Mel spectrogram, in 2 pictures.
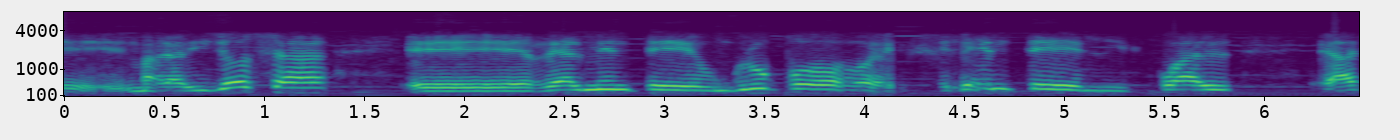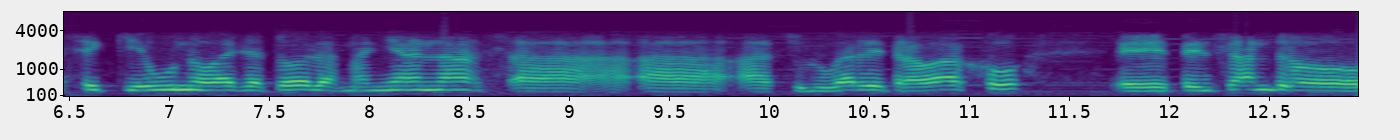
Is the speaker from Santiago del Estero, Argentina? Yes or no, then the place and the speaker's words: yes; Santiago del Estero, Argentina; born there; now in Olavarría, Argentina; Yo nací en Santiago del Estero, pero bueno, he andado por muchos lados en el país y ya te digo, o sea, hace 20 y pico de años afianzado, con hijos echando raíces en Olavarría, nietos olavarriense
